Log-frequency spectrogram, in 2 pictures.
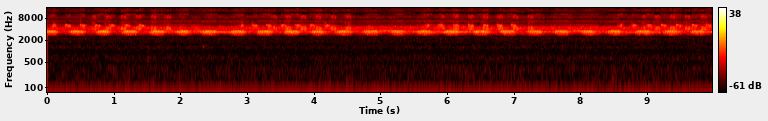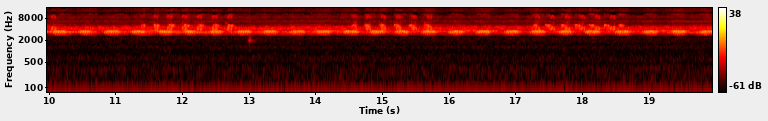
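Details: Insect orchestra of autumn led by crickets: one constant shrill ringing note beneath groups of quick stuttering chirps that return roughly every three seconds, steady and rhythmic throughout, with only a single faint click breaking the chorus.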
